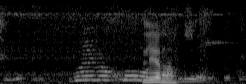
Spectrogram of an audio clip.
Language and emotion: Russian, neutral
